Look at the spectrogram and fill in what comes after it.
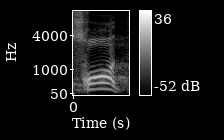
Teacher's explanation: صاد، نون کو صاد سے ملانا ہے، صاد کو موٹا رکھنا ہے، اس کا الف بھی موٹا ہو جائے گا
